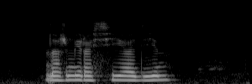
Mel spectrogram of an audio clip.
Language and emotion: Russian, neutral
